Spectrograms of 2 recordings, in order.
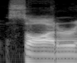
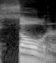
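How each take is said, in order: First: The word is said the American way. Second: The word is said a non-American way. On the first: "That's how they say solder in the States" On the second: "They don't say solder"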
